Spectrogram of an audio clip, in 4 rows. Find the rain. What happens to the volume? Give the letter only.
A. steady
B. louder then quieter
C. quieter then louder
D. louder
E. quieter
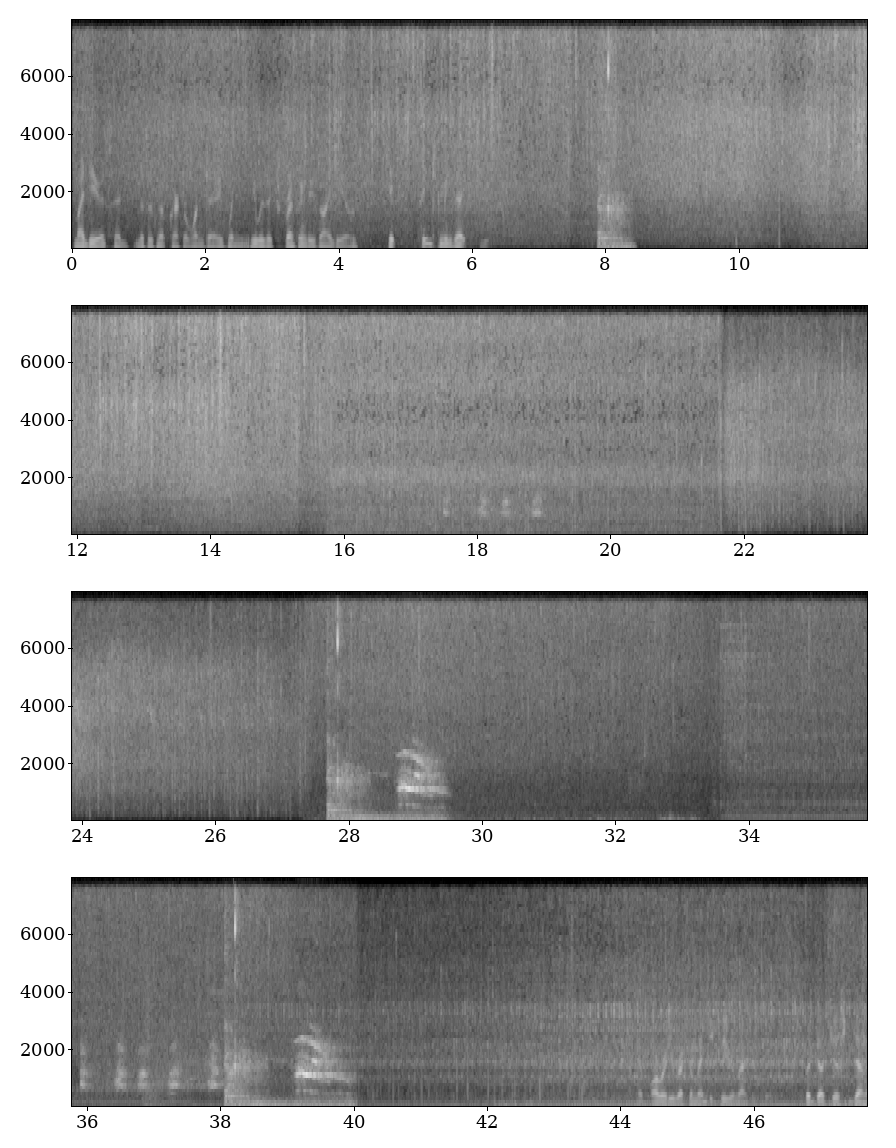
B.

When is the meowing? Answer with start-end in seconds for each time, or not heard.
7.8-8.4, 27.6-29.5, 38.0-40.0.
